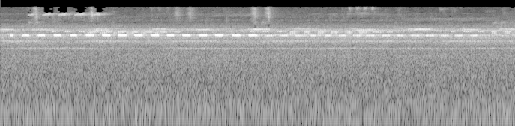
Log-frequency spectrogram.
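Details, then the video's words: Cricket giving a steady series of bright, high chirps, about two per second for the first few seconds, then fading into a continuous high insect drone with faint low background rumble. "Cricket Sounds"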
